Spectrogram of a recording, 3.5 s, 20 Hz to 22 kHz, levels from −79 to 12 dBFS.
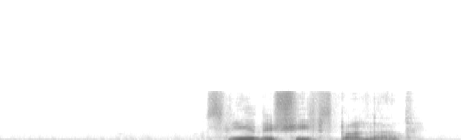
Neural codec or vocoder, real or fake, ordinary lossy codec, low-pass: codec, 16 kHz, 1 kbps, FunCodec, trained on Chinese and English, 50 frames a second; fake; none; none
